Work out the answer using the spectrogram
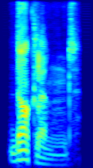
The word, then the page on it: dockland: British English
